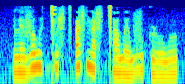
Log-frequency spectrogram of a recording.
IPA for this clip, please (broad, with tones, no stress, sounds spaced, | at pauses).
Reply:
l ɛ˨ v ɐ˦ w ɨ˧ ɡ͡ǀ œ˦ ɬ t͡sʼ a˦ ɬ n a˧ ɬ ǀ a˧ w ɛ˨˦ w v ʊ˧ k ɹ o˨ w ʊ˧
